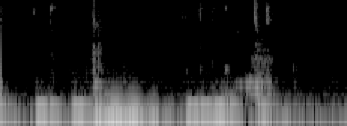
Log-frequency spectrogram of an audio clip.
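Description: Computer keyboard shortcuts being typed in a quiet room: a few separate clusters of crisp key clicks and taps, close and fairly soft, with brief pauses between presses.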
